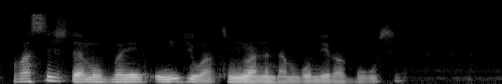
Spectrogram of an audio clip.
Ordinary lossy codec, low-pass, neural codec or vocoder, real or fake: MP3, 96 kbps; 10.8 kHz; codec, 16 kHz in and 24 kHz out, 0.4 kbps, LongCat-Audio-Codec, four codebook decoder; fake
